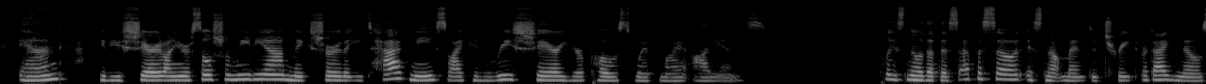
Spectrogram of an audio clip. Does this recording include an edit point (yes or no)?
no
